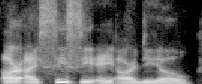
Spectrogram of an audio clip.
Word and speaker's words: Riccardo: So it is Riccardo. And that's Rick, not Rice, not Rico, not Ricky.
